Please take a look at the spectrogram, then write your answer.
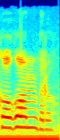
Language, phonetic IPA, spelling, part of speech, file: Galician, [koˈɣombɾʊ], cogombro, noun, Gl-cogombro.ogg
- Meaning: 1. cucumber (fruit) 2. cucumber plant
